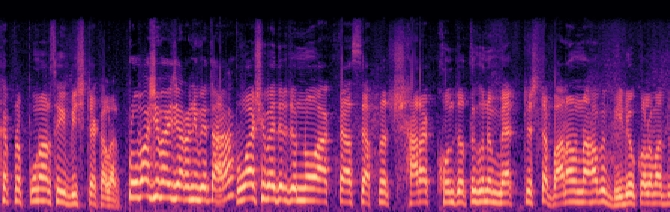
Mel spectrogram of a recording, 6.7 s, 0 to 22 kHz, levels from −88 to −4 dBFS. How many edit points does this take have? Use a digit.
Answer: 1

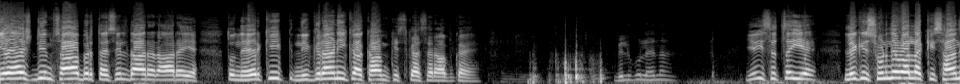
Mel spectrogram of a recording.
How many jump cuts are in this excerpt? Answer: 0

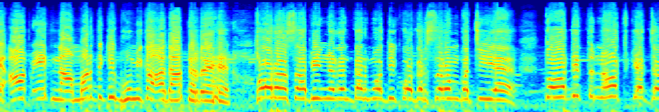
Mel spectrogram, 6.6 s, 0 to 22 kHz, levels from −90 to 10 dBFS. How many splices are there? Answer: 1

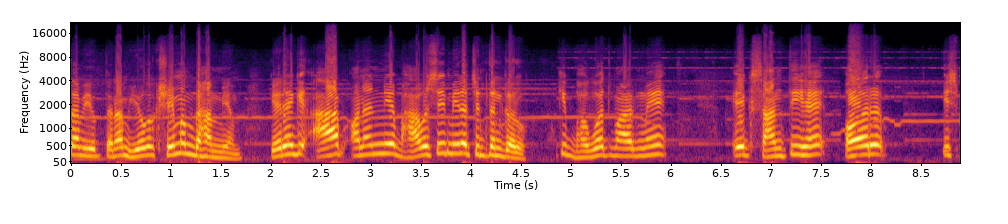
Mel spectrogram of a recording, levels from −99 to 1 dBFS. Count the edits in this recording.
2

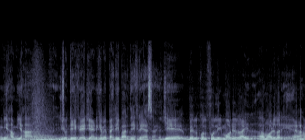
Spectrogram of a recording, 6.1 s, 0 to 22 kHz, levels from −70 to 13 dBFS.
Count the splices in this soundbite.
0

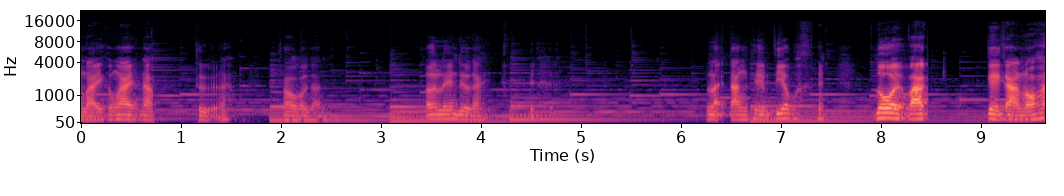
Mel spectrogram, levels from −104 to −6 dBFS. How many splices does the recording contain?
1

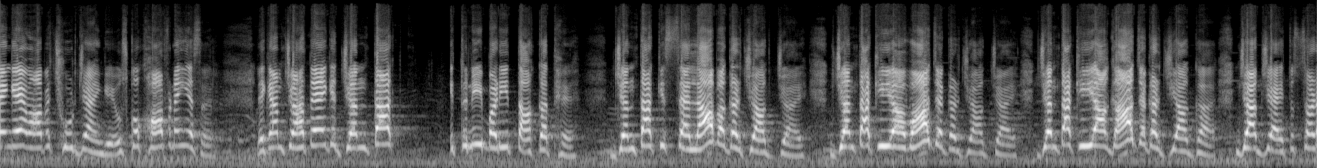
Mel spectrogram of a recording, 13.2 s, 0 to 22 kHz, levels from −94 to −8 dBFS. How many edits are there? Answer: 0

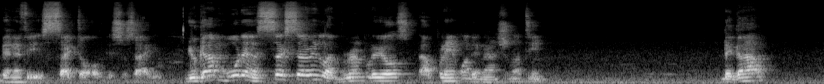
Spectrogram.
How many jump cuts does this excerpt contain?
1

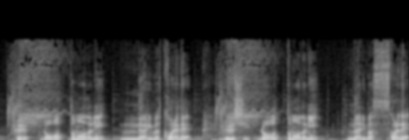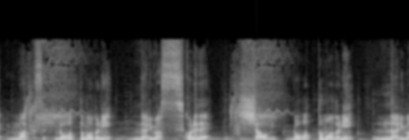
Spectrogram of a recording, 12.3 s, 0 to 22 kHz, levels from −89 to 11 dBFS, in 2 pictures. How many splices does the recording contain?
3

